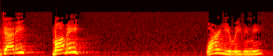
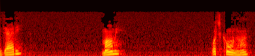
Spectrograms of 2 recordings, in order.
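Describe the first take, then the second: First: A hint of an abandoned child crying out; pleading child. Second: Soft, low, lightly voiced frightened child; hushed, understated child's question; scared child. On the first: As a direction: call after them as they walk away. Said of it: "your son is still saying". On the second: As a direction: ask quietly like a confused little boy. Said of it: "your son on the table saying".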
